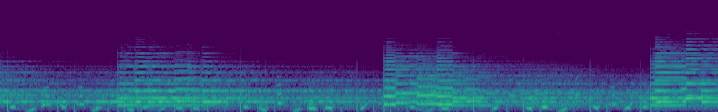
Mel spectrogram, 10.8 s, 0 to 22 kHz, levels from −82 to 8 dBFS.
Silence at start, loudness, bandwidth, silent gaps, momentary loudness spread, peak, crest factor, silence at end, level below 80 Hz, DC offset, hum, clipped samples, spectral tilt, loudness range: 0 s; -28 LUFS; 5.6 kHz; none; 11 LU; -10 dBFS; 16 dB; 0 s; -54 dBFS; under 0.1%; none; under 0.1%; -9 dB/octave; 3 LU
